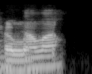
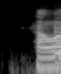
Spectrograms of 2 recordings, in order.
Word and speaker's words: Hela: Hela. – Hela, yeah.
